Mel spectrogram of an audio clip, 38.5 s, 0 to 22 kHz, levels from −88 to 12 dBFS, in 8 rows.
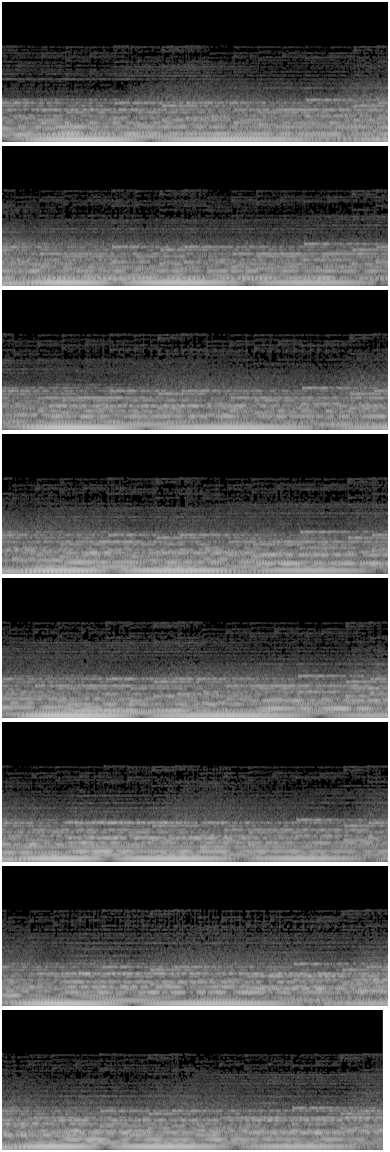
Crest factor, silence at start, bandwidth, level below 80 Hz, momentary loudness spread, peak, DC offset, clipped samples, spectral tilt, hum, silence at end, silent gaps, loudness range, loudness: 12 dB; 0 s; 7.2 kHz; -22 dBFS; 6 LU; -6 dBFS; under 0.1%; under 0.1%; -9 dB/octave; none; 0 s; none; 2 LU; -21 LUFS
